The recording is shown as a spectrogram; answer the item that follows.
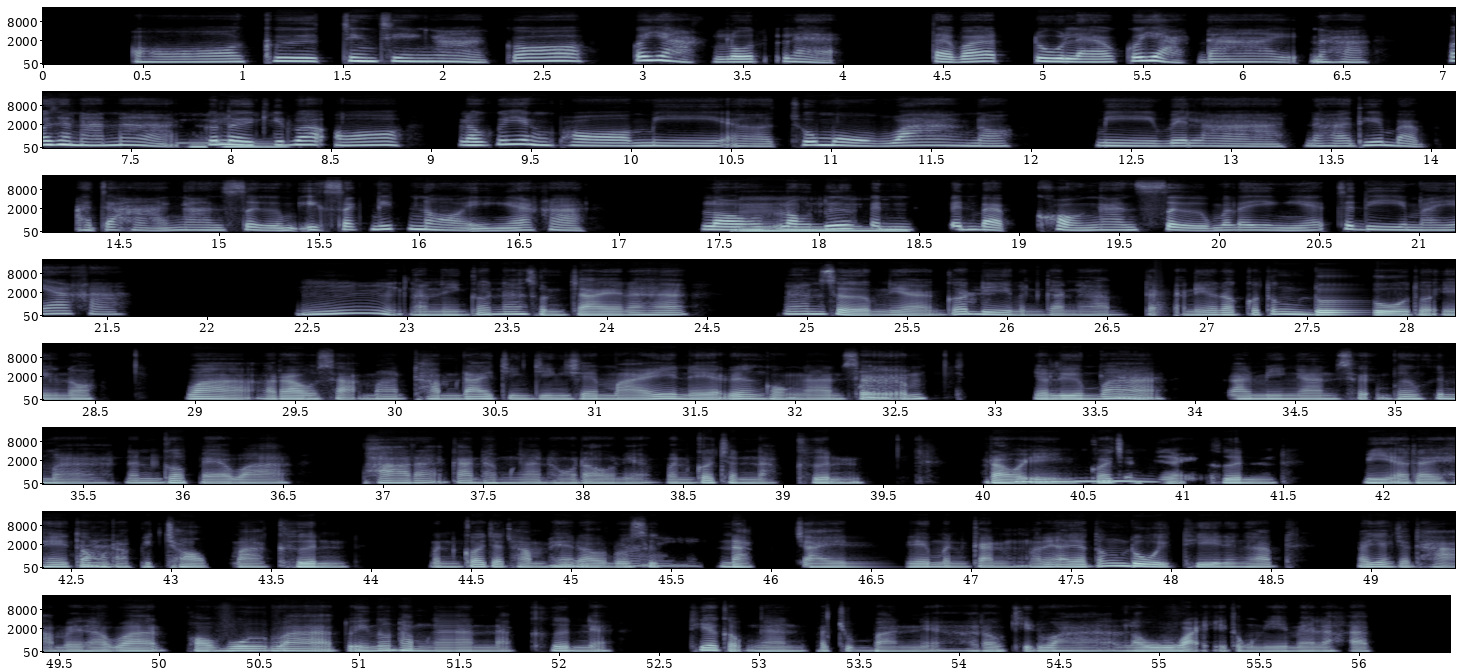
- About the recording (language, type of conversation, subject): Thai, advice, เงินเดือนหมดก่อนสิ้นเดือนและเงินไม่พอใช้ ควรจัดการอย่างไร?
- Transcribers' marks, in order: tapping; drawn out: "อืม"; other background noise; other noise; drawn out: "อืม"; unintelligible speech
